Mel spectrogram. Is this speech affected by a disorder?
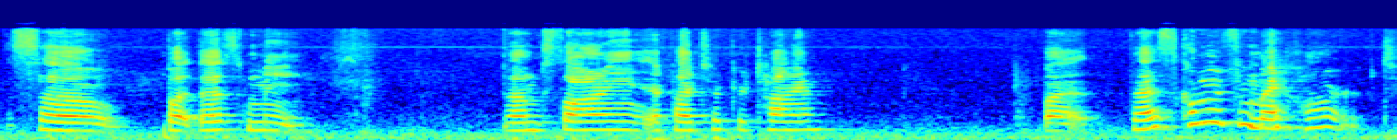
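Yes: cerebral palsy; walker, wheelchair for long distances; walks, sometimes becomes unable to walk.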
